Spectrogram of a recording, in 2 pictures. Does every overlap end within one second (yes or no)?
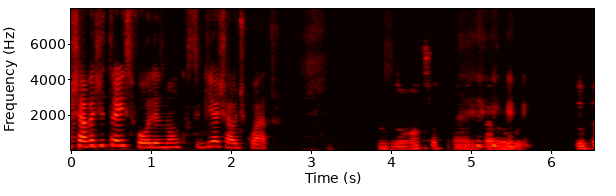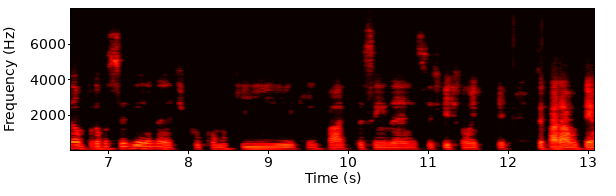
yes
